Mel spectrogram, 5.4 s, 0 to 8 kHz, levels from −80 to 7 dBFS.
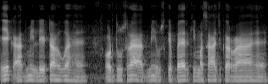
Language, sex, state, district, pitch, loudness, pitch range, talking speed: Hindi, male, Uttar Pradesh, Hamirpur, 95 Hz, -21 LUFS, 90-100 Hz, 170 wpm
